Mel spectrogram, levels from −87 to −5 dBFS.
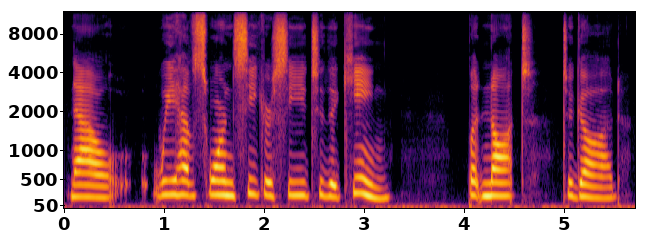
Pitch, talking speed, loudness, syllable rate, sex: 220 Hz, 125 wpm, -17 LUFS, 3.3 syllables/s, female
